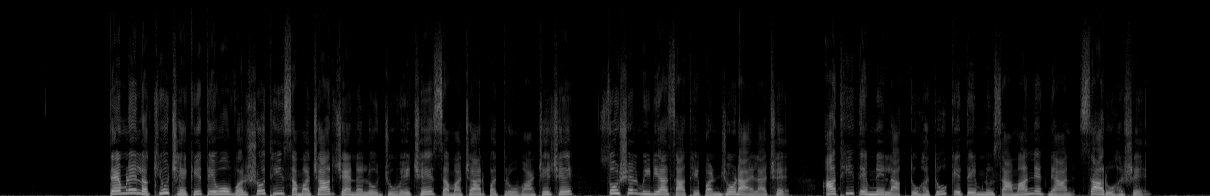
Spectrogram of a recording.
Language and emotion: Gujarati, neutral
